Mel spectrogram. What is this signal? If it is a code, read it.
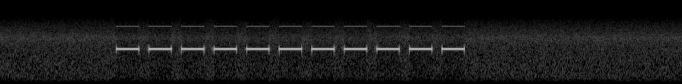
Beep code, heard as beeps, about 2000 Hz. 11 short. In AMI BIOS tables: cache memory error.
